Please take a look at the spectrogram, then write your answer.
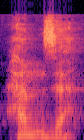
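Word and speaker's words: همزة: পরবর্তী হরফটির নাম হলো হামজা। পরবর্তী হরফটির নাম হামজা। হামজা হরফটি উচ্চারণ ক্ষেত্রে বারিক করে উচ্চারণ করতে হবে এবং এখানে টেনে পড়া যাবে না, দ্রুত পড়তে হবে।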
